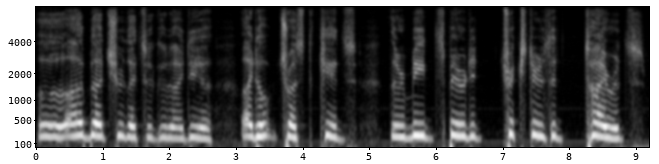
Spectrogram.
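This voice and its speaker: Slow, creaky, wary eccentric. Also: male voice, high voice, fairly even intonation, dark tone, dry recording. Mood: wary, grudging. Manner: hesitant, grudging. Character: wary, eccentric man who distrusts kids, Bigfoot-language expert. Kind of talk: scripted audio drama dialogue.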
